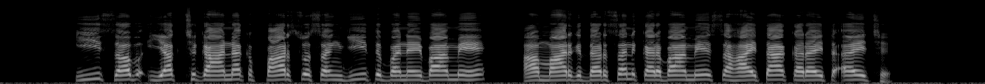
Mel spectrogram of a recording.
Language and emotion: Maithili, neutral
